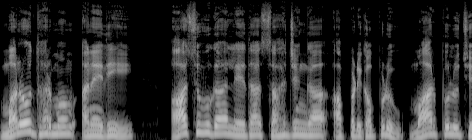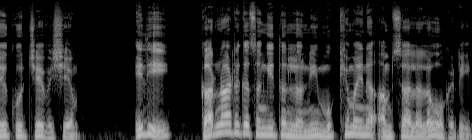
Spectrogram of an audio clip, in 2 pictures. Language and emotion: Telugu, neutral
